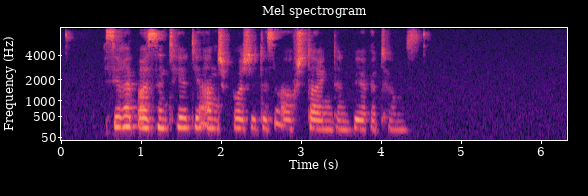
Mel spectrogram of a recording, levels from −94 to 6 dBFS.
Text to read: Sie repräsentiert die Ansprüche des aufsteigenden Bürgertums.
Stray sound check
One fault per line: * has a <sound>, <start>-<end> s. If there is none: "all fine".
all fine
